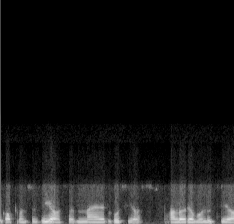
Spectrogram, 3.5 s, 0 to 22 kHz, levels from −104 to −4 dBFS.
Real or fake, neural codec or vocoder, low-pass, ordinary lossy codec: real; none; 9.9 kHz; Opus, 24 kbps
